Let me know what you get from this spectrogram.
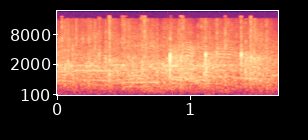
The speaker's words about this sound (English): Hang on. No, don't. Please do not applaud that. That does not deserve your applause.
